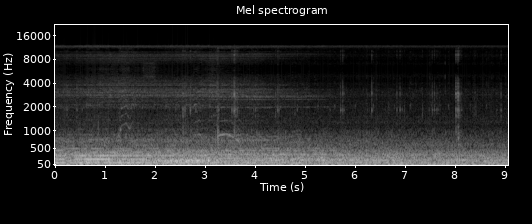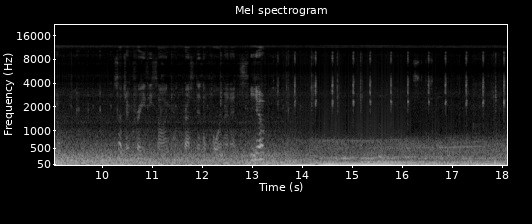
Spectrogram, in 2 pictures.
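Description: Engine and road noise inside the cabin of a moving Ford Transit work van, with voices under it in the first few seconds. In the second half come a run of clicks and knocks and a deep rumble as the camera is handled and picked up.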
